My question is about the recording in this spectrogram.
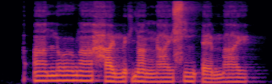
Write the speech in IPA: ʔ ã˦ n o˦ ʊ̯ w ã˦ h a˦˨ ɪ̯ m ɪ˦ ʔ j ã˦˨ ŋ a˦ ɪ̯ sʰ ĩ˦ ʔ ɛ˨ m a˦ ɪ̯

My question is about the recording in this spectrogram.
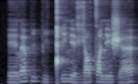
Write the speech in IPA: e l æ p i p i ǃʼ i lʲ ɛ ɣ e tˤ u lʲ e ʃ æ

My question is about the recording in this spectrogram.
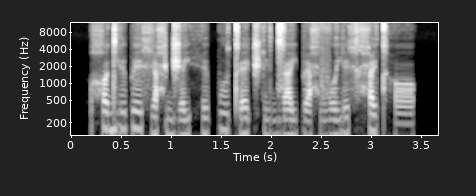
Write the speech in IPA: χ ʊ˦ d j ɪ˦ p e˦ x e˨ ħ d͡ʒ ɛ˨ j h ɪ˧ p u˦ tʼ ɛ˧ t͡ʃʼ i˨ d͡z a˧ j p ɛ˨ ħ v o˧ j e˦ x ħ e˦ t h ɔ˨

